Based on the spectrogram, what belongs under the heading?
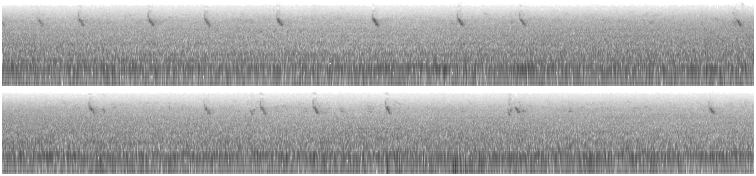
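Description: A small songbird gives single sharp chirps, each dropping quickly in pitch, every second or two, over a steady low background hum.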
